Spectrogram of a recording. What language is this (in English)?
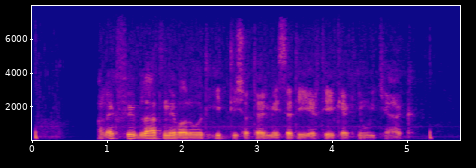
Hungarian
